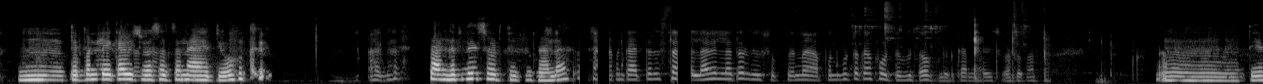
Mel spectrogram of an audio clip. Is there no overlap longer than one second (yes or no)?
yes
